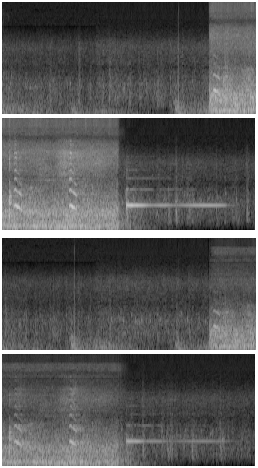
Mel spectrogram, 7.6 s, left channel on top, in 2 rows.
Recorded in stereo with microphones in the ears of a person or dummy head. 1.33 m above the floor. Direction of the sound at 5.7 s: 65° left (ahead or behind).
